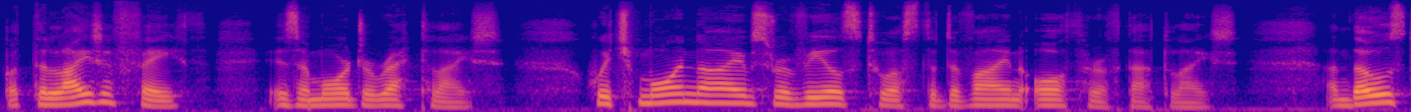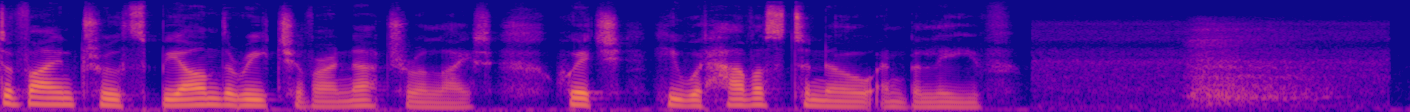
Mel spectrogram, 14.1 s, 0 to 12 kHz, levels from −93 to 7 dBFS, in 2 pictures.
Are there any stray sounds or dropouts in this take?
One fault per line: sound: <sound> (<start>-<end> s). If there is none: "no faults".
sound: sigh (13.0-13.8 s)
